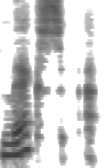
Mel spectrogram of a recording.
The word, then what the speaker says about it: Mx: ash brandon my students i use the prefix mix which is print which is spelled mx dot that's the gender neutral prefix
